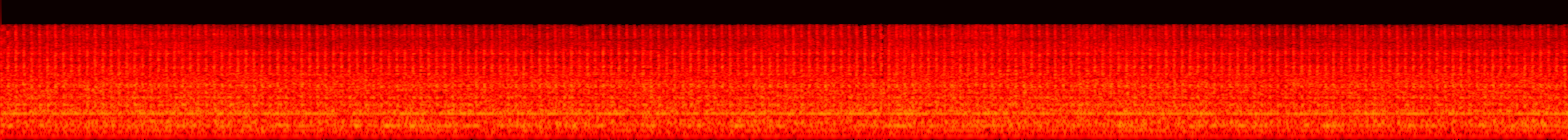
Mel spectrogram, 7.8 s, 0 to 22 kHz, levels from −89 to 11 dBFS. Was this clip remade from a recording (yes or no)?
no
